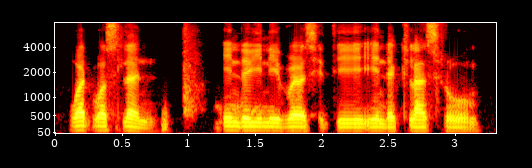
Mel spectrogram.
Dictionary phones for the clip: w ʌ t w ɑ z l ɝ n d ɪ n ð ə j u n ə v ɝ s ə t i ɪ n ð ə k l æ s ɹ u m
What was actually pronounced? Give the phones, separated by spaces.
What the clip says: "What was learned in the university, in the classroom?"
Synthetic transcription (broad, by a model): w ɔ t w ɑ s l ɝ n ɪ n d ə j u n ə v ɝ s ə t i ɪ n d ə k l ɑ s ɹ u m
